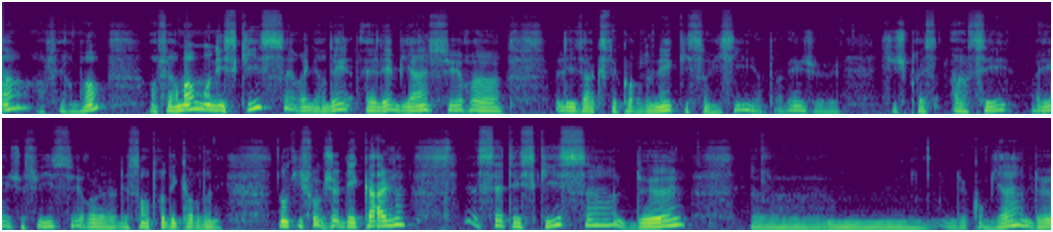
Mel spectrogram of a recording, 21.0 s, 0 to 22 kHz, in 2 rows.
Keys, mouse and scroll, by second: 0.3 click, 9.2-10.2 typing, 12.0-13.0 typing, 15.1 click, 17.1 click.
